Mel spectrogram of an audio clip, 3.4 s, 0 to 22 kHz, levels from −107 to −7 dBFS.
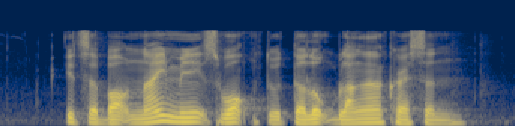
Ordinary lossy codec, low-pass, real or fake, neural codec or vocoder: none; none; real; none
